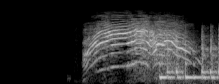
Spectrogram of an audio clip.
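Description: A cat's single meow, rising then falling in pitch, lasting about a second and starting just under a second in. A rhythmic music beat takes over near the end.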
